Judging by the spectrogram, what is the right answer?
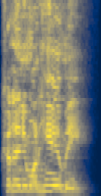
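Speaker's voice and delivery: loud desperate shout into the comms. A narrator's reading. Pilot shouting into her comms for help, loud. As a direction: yell into a dying radio. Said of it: "She shouted at her comms".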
